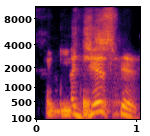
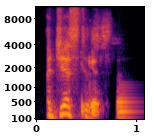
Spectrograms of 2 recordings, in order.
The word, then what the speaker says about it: Aegisthus: was first to speak, sorely troubled, remembering handsome Aegisthus.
